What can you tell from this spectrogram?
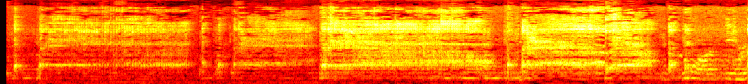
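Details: Burping girl: long, drawn-out voiced belches one after another, with room noise; repeated loud burping.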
